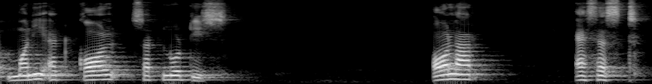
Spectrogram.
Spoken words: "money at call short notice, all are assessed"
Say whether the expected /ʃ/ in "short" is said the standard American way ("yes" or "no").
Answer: no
